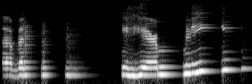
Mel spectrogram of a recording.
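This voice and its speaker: A woman's voice: fairly high pitch, animated, drawn-out words, over music. Woman on a call that keeps breaking up. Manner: repeats herself to be heard over a bad line. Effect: phone call breaking up. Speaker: teacher calling into a public meeting. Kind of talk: public comment by phone. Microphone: phone.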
